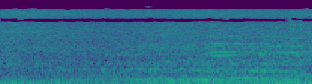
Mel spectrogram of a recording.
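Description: Steady low mechanical hum of a running motor, even in level with no breaks.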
